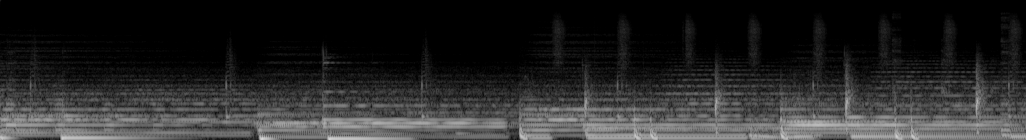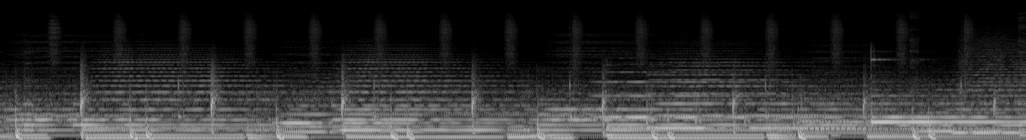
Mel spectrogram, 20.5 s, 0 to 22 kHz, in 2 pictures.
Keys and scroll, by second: 0.2 4, 13.3 ctrl+z, 16.2 ,, 17.4 ctrl+z.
